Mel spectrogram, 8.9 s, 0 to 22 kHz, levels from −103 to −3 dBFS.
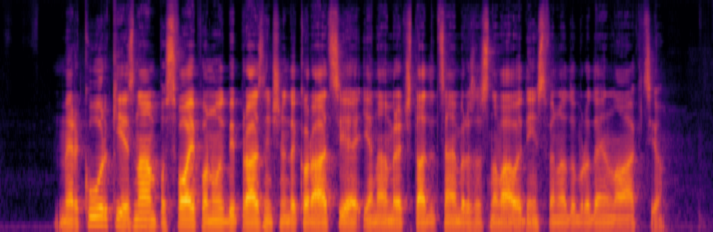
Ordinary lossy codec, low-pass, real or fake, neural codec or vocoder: none; none; fake; vocoder, 44.1 kHz, 128 mel bands every 512 samples, BigVGAN v2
